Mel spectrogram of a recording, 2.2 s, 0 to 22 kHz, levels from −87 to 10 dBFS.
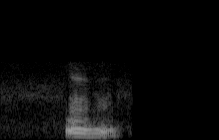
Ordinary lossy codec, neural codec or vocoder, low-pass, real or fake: MP3, 24 kbps; none; 3.6 kHz; real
